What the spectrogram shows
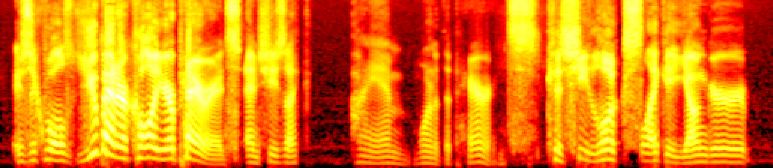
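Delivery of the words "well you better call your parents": very loud high swooping hollering. Retelling how a man shouted at a parent about the kids, imitating a man yelling. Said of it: "he was yelling at all the kids".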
